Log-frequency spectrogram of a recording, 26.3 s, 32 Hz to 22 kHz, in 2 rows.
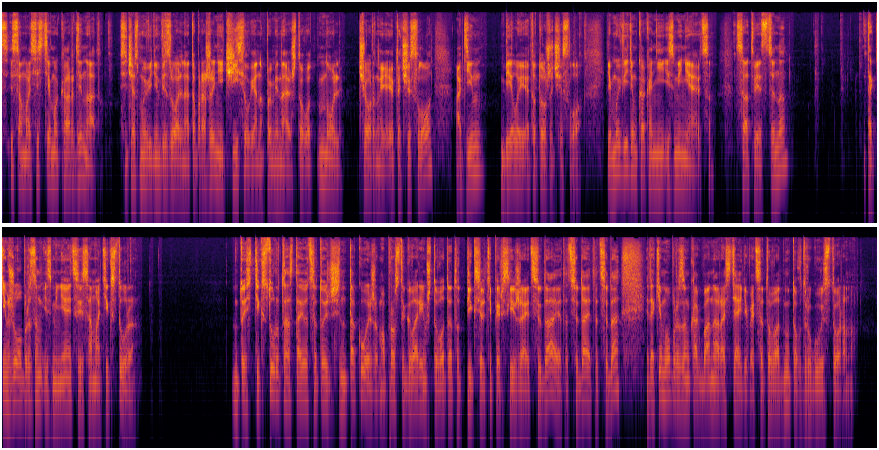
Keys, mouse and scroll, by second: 8.4 ctrl+shift+click, 9.1 shift+click, 12.1 middle click, 12.6 ctrl+shift+click, 14.3 shift+click, 14.8 shift+click, 15.1 ctrl+shift+click, 24.2 shift+click.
